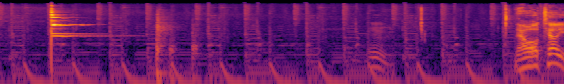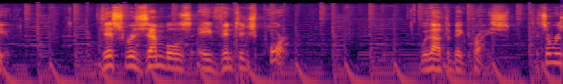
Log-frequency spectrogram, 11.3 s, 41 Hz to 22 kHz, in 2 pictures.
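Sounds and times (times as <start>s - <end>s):
wine glasses clinking during a toast with reserve port: 0.6s - 1.2s
glass handling noise: 0.6s - 2.1s
speech: 3.7s - 4.1s, 5.2s - 5.8s, 6.7s - 8.6s, 9.9s - 11.2s.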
